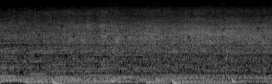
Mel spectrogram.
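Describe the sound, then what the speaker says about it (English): Steak sizzling in a hot pan, a loud continuous frying hiss with a low rhythmic thumping repeating about every half second, close and without voices. "we wanna be able to drop that steak in and hear that sizzle"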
